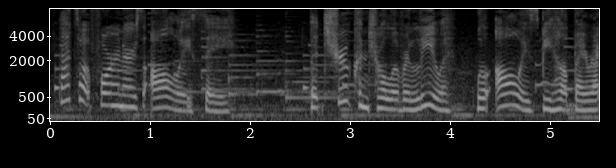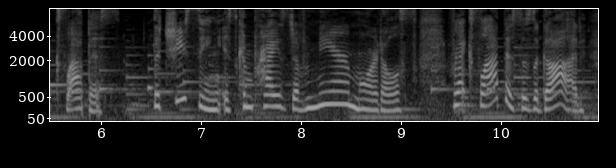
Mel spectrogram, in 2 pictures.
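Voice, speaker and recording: A woman's voice: a little high, lively intonation, normal speed, over music, lightly acted. A woman playing a proud, devout townswoman in a fantasy video game, speaking with assured, lecturing manner. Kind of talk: scripted video game dialogue.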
